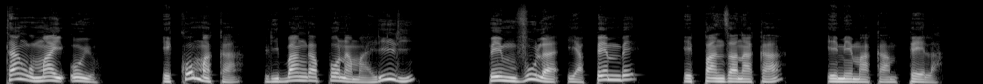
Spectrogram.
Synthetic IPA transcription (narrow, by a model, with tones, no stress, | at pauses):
ta˦ŋɡo˨ma˦i˨ʔo˦jo˨ | e˨ko˦ma˨ka˨ | li˨ba˦ŋɡa˦po˦na˨ma˨li˦li˨ | pe˦ɱvu˦la˨ja˨pɛ˦mbɛ˦ | e˨pa˨nza˨na˨ka˨ | e˨mɛ˨ma˨ka˨m̩˨pɛ˦la˨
